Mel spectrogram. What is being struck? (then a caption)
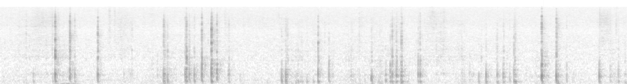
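Plastic hair brush back. Fingertips and nails tap and rub across the grey plastic back of a hair brush. Around twenty quiet, dry, sharp clicks and ticks are heard in irregular bursts, with faint scratchy rubbing between them and almost no ring after each hit.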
